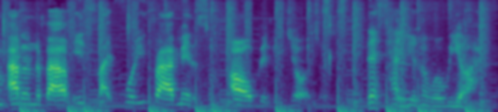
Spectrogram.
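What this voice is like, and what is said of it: Southern Georgia accent. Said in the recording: “with my accent and living in LA, people gave me everywhere but Georgia ... I could see maybe a little Louisiana because of our accent”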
